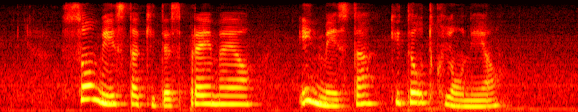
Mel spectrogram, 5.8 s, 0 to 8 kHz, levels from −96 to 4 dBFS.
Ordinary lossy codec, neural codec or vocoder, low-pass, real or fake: none; vocoder, 44.1 kHz, 128 mel bands, Pupu-Vocoder; 7.2 kHz; fake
